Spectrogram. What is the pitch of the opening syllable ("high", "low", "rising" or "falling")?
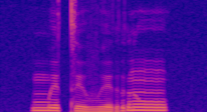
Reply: high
